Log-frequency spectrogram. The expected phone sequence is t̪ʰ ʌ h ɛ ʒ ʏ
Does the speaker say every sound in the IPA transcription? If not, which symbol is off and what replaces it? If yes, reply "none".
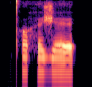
ʏ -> ɛ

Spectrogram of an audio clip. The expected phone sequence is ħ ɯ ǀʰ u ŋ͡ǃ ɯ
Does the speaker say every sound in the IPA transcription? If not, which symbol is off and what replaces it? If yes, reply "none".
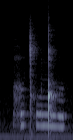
ħ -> h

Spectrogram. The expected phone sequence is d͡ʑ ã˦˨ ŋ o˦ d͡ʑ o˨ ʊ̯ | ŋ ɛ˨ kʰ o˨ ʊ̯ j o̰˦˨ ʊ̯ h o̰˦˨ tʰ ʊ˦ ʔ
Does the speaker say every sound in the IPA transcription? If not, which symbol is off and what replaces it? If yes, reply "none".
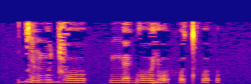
kʰ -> ɡ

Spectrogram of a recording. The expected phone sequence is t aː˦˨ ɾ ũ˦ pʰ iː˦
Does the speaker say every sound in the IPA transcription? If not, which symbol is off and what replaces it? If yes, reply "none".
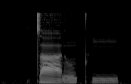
none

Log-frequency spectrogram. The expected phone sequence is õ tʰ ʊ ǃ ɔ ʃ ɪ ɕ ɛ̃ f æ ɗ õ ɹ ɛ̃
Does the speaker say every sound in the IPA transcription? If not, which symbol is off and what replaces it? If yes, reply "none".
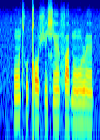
æ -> a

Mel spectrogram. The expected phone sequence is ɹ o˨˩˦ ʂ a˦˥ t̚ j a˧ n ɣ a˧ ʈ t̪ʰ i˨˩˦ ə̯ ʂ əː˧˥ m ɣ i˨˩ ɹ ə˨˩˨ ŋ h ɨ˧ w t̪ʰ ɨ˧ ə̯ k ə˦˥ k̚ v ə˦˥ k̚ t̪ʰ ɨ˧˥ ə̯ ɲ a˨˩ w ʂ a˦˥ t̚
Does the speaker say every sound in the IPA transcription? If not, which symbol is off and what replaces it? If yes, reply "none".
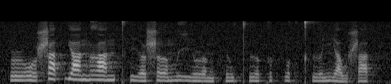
ʈ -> n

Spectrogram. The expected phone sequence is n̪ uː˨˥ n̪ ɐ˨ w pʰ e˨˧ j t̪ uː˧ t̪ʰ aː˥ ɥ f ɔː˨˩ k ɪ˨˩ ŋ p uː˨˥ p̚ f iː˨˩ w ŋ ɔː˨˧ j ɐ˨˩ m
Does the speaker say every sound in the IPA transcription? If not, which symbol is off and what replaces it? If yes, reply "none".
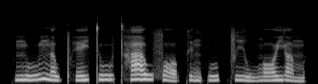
ɥ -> w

